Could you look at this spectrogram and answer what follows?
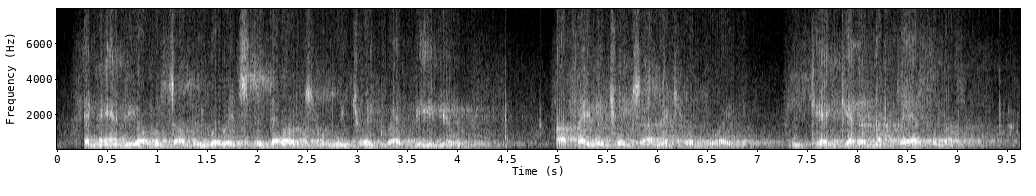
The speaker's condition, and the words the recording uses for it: Laryngectomy. So I got, when I got had an operation, they took my voice box out.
